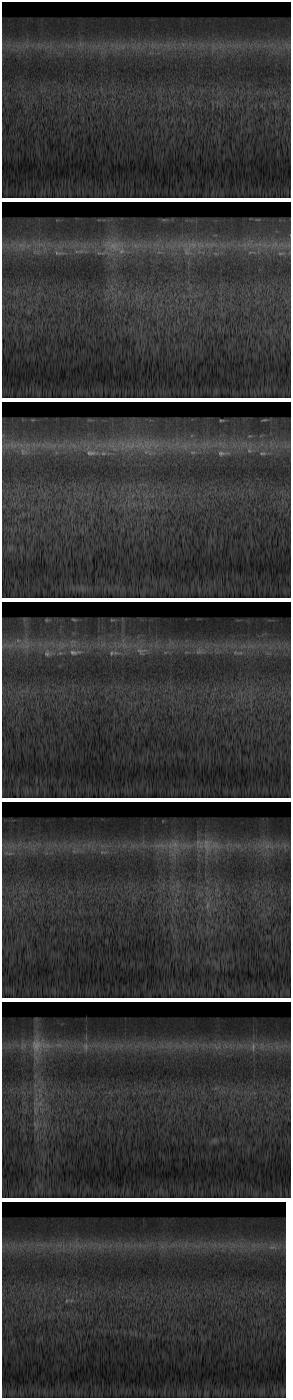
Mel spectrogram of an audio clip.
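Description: Steady background road traffic noise with a low rumble, and a few faint clicks.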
